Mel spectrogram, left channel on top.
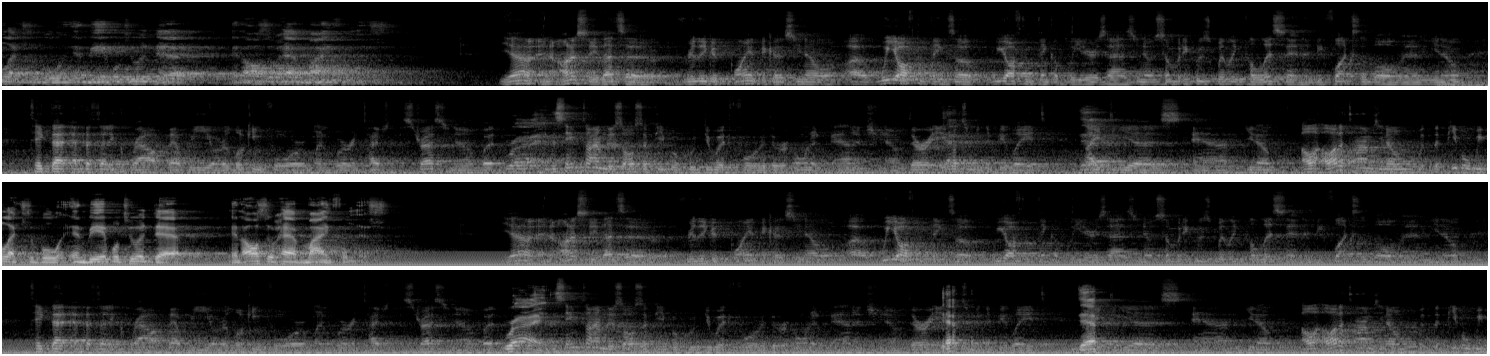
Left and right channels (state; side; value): noise; right; hum, 4 dB below the sound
